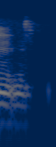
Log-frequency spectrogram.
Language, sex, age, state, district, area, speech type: Bodo, male, 30-45, Assam, Kokrajhar, rural, conversation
